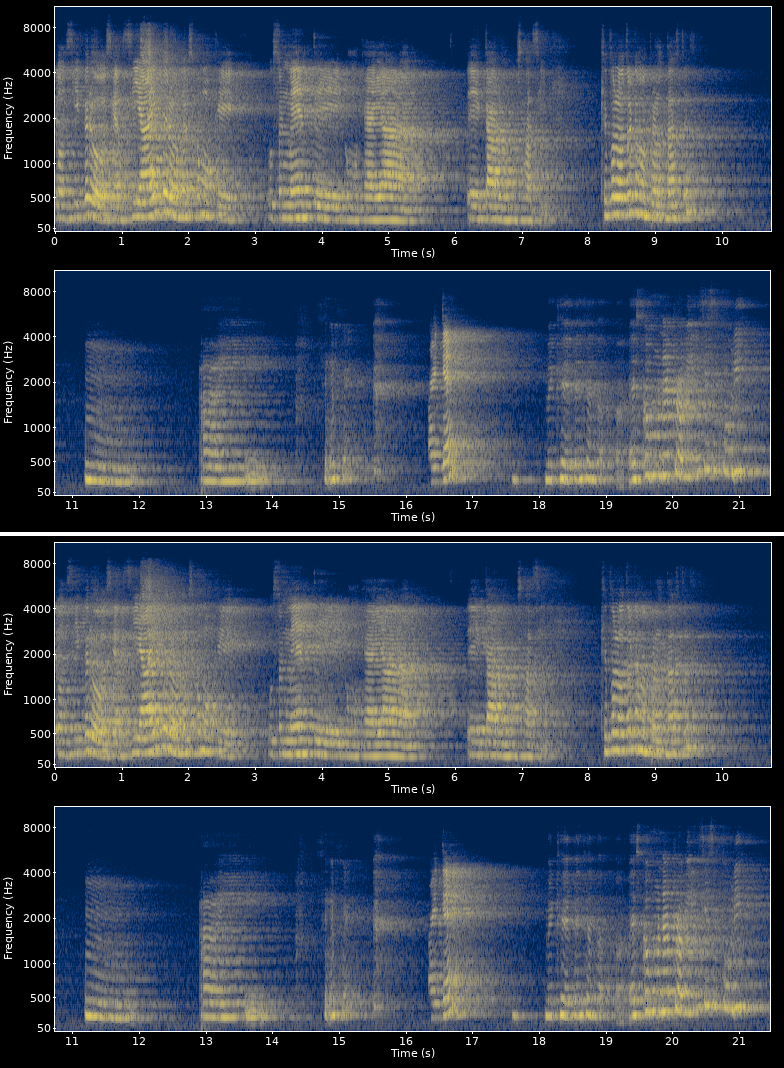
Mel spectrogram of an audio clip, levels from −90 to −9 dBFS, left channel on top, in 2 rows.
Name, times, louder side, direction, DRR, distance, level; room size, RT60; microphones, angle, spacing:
voice 1, 0.0-2.7 3.2-5.5 6.2-7.3 8.2-9.5 16.3-16.7, left 2 dB, 35° left, -1 dB, 2.0 m, -24 dB
voice 2, 11.2-12.0 13.0-13.9 14.3-14.4 14.8-15.2 15.5-15.8 17.6-17.7 18.1-21.1, equal, ahead, -3 dB, 0.8 m, -28 dB
25.0 x 9.0 x 3.1 m, 2.1 s
head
